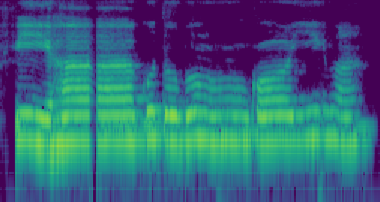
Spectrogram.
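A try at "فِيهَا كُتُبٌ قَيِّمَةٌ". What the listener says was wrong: Ya-nya ditekan kayak tadi. Fiha kutubung qayyimah.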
